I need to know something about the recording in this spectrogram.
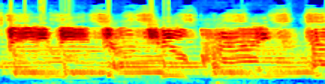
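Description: Cartoon singing over music, run through distorting audio effects that make the voice's pitch waver and bend throughout.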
